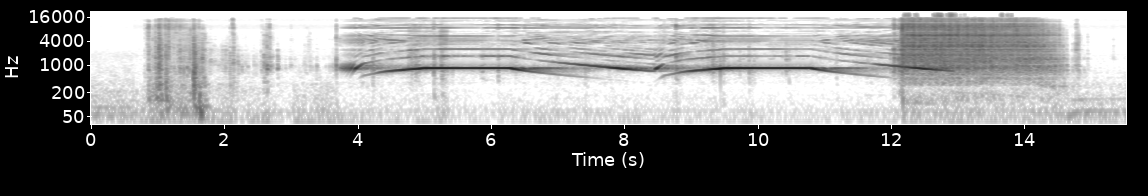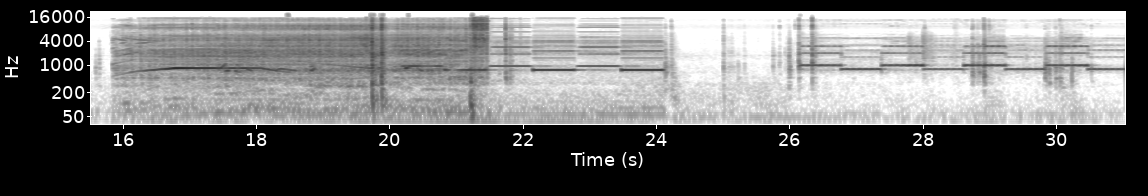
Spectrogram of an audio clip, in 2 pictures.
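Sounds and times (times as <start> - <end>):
toy electronic siren wailing: 3.7 - 14.6, 15.9 - 24.2, 26.2 - 31.0.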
